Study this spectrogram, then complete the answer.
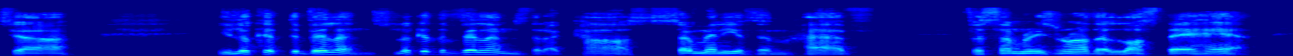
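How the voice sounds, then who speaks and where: A man talks in a normal speaking voice of medium pitch, with lively intonation at a fairly quick pace. The sound is dry and close, with no echo. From Canada. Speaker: actor. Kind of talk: casual chat.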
